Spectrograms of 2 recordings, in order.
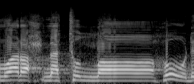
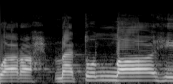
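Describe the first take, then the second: First: The t sound is released with a breathy puff. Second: The t sound is released without a breathy puff. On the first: The speaker calls it wrong. "dengar sedap tapi salah" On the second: The speaker calls it right. "Yang ini tidak berang, berangin"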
